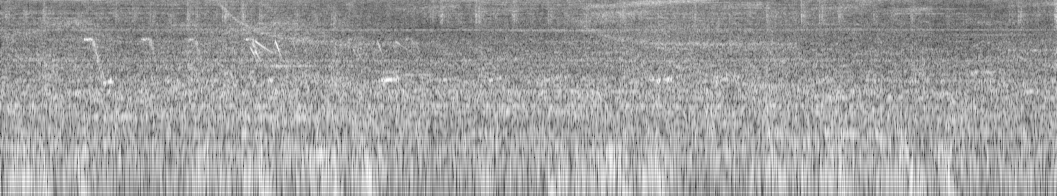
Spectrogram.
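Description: Dense experimental noise and drone music, several tracks layered into one steady wash of low rumble and hiss, with a few short whistling glides about a second or two in. It sounds much like a passing train.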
